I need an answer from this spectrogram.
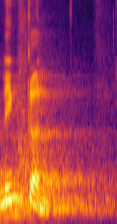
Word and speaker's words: Lincoln: Answer है Abraham लिंकन, ABRAHAM, Abraham लिंकन, LINCOLN, L इसमें silent रहेगा, लिंकन।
